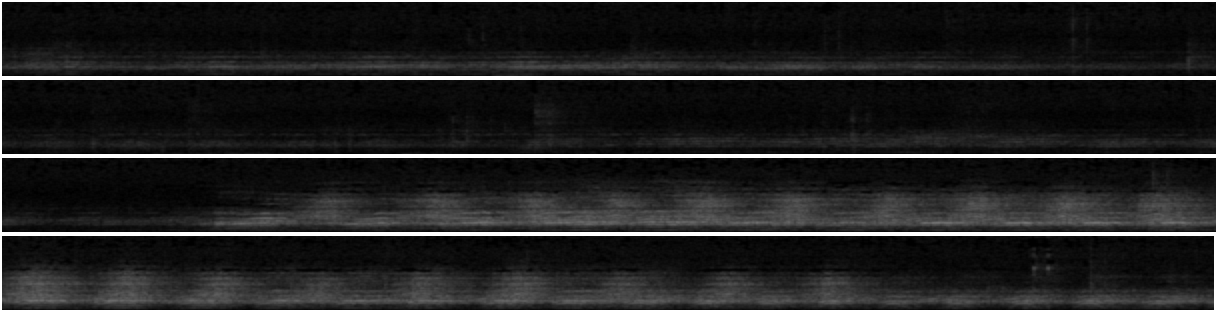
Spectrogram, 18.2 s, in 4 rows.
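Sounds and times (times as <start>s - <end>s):
hornbills calling in a group chorus in African rainforest in Kenya: 0.0s - 18.1s.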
